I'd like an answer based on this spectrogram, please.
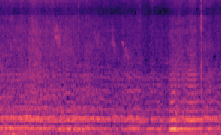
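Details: Worker honey bees at a feral colony keep up an unbroken, even buzz with a bright overtone. Near the end one bee passes close in a short, louder surge.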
